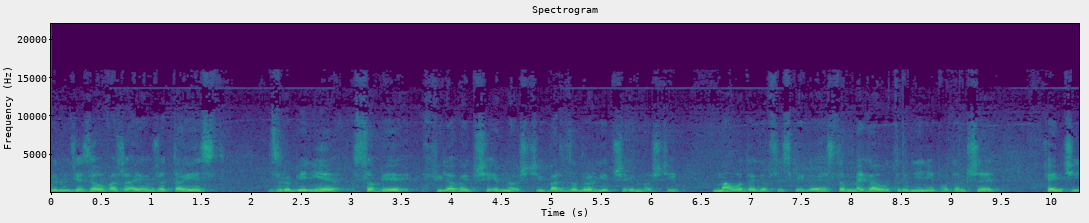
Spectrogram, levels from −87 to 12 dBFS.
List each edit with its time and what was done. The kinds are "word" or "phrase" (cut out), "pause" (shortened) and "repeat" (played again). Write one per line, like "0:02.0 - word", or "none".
none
